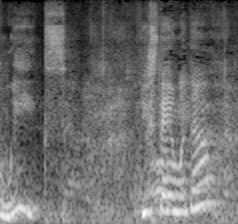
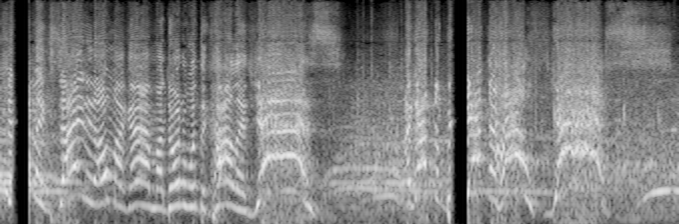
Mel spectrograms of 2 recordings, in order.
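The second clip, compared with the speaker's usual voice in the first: excited mom; 6 semitones higher, slower than usual. Retold or imitated. Mother celebrating daughter leaving for college, whooping high. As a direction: cheer like the kid finally moved out. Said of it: "She's so excited".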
